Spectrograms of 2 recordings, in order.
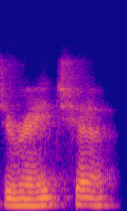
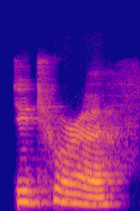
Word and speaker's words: Datura: This is Duratia, how do you say it? Datura plant that was outside, and this plant has been used for a number of things.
